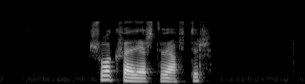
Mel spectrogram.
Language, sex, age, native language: Icelandic, female, 40-49, Icelandic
